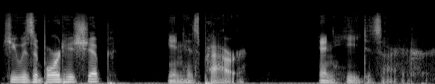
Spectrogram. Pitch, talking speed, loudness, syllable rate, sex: 95 Hz, 165 wpm, -20 LUFS, 5.2 syllables/s, male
